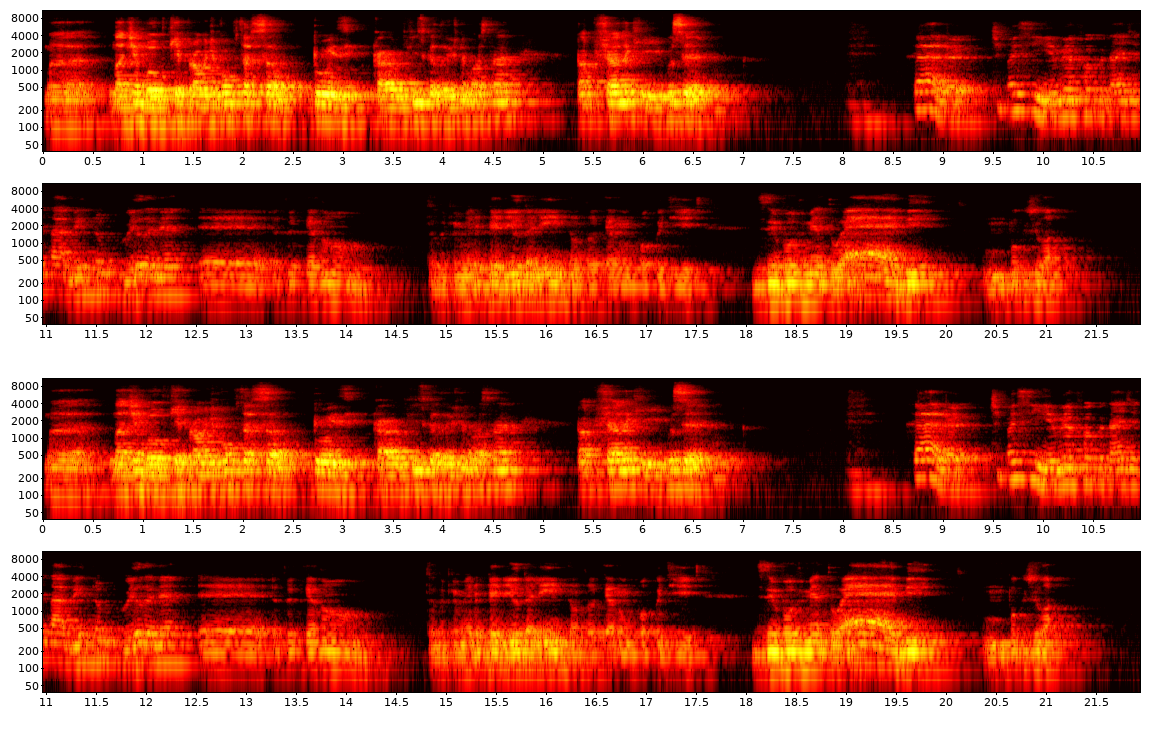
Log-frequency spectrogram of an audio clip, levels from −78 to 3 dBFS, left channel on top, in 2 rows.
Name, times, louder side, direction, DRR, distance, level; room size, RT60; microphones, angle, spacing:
voice 1, 0.0-4.7 5.3-6.6, left 2 dB, 65° left, -2 dB, 1.8 m, -22 dB
voice 2, 8.7-14.2 14.8-17.5 18.1-19.8 20.4-21.0, right 1 dB, 85° right, 0 dB, 1.3 m, -29 dB
9.9 x 3.9 x 2.9 m, 0.90 s
head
